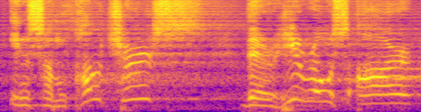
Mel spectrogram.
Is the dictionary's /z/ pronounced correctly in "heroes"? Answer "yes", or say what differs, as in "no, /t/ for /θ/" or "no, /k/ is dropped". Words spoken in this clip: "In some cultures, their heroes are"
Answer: no, /s/ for /z/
